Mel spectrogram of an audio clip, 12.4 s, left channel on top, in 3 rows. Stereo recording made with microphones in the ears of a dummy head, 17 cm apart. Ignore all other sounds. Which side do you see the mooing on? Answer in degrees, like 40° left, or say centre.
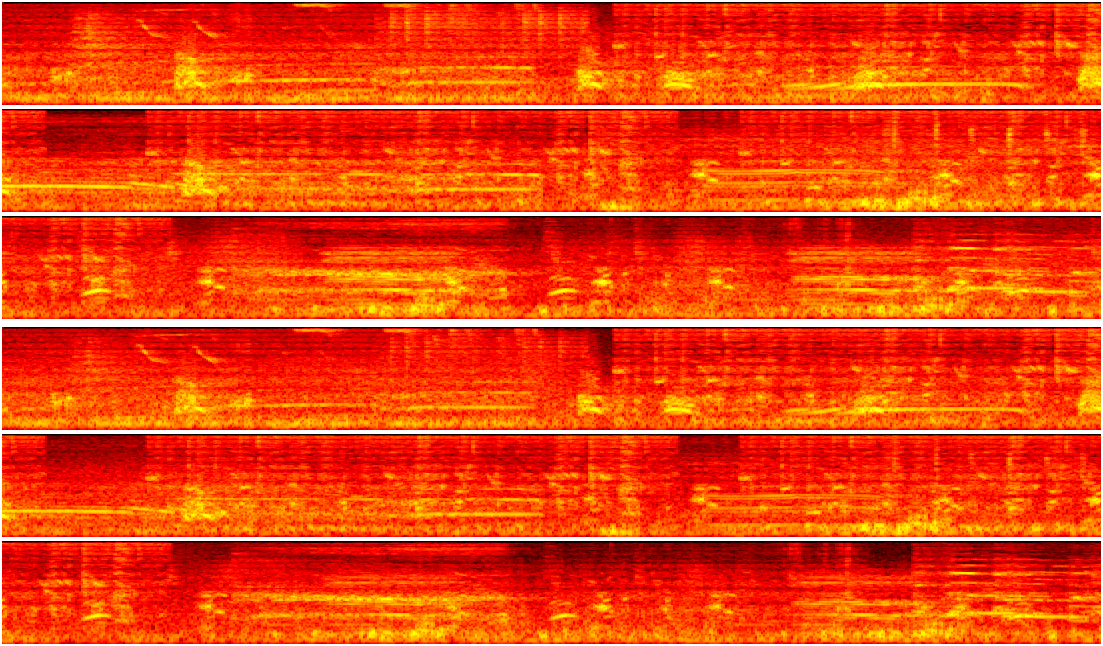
40° left.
